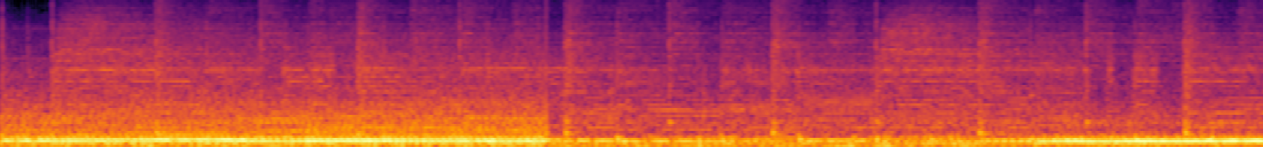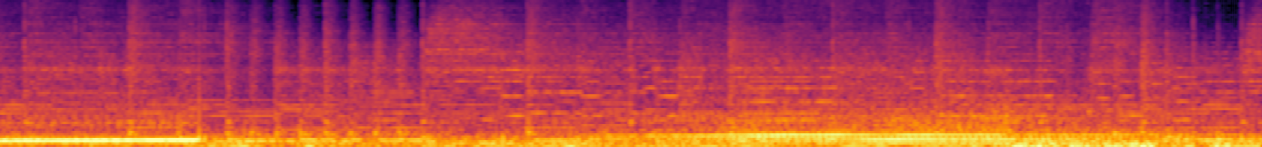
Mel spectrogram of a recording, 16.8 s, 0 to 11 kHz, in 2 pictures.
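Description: Cars travelling along a sandy dual lane highway on the Ningaloo coast at around 60 to 80, steady loud road and engine noise swelling and fading as vehicles pass close by, with no talk.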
